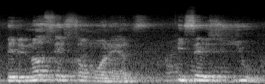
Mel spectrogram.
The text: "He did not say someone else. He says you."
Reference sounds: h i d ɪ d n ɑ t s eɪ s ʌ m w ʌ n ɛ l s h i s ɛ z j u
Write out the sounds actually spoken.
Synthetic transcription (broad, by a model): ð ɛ d ɪ d n ɑ t s eɪ s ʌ m w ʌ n ɛ l s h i s ɛ z j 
